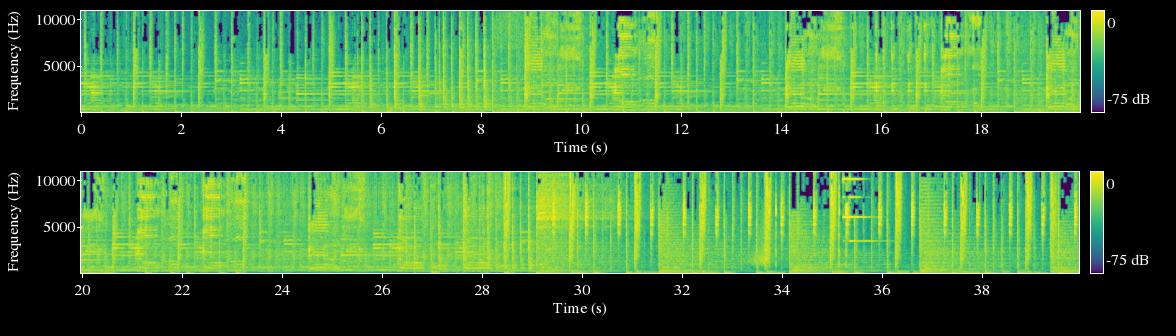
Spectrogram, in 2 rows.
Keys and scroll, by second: 0.4 Return, 9.8 Return, 10.9 ctrl++, 11.3 Up, 13.3 Down, 15.2 ctrl+t, 16.1 Return, 22.4 Return, 23.4 ctrl+alt+z, 39.8 Down.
